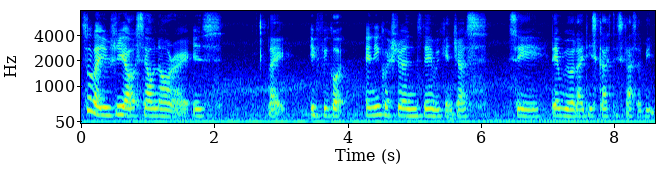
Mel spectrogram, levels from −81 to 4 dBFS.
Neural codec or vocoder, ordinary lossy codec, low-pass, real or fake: none; none; none; real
